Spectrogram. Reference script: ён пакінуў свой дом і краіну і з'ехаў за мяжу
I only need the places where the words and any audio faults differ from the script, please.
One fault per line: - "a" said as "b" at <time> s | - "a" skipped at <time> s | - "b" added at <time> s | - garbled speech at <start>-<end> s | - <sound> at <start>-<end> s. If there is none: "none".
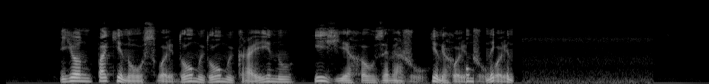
- "дом" added at 2.1 s
- garbled speech at 4.3-5.1 s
